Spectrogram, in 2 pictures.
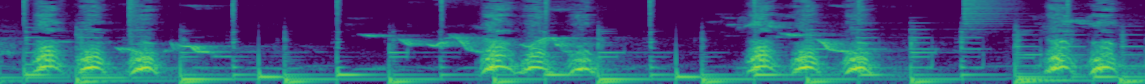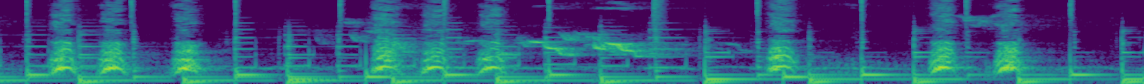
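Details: A dog barks in quick bursts of two to four barks, recurring about every two seconds, over a loud backing track with a steady thumping drum beat and bass notes.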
